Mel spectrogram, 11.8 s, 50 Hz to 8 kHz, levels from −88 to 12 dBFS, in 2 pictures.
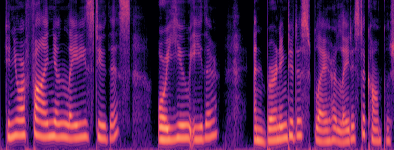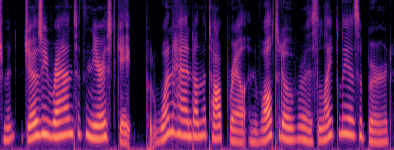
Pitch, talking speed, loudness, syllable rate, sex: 215 Hz, 195 wpm, -18 LUFS, 5.0 syllables/s, female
